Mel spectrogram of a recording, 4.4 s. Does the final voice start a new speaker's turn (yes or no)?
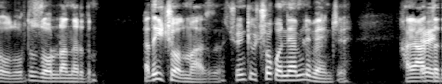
yes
